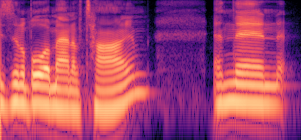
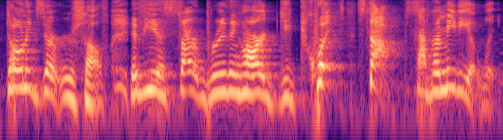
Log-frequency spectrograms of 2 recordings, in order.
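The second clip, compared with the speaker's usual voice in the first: imitating an overcautious, nervous old guy, pitched higher; higher, lightly panicky mimicry; mock nervous; 7 semitones higher than usual. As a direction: act out a jittery rehab therapist warning a patient. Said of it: "he was, like, very nervous".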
